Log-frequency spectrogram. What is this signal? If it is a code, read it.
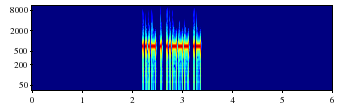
Morse code, heard as a keyed tone, about 39 wpm, 700 Hz. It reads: VE2A
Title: DXCC-100 Call Signs - 4 Characters - Repeated 3x - 40wpm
